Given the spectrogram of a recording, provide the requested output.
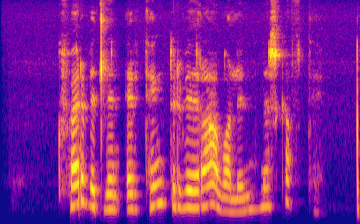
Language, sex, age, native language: Icelandic, female, 30-39, Icelandic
